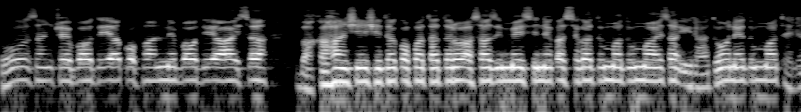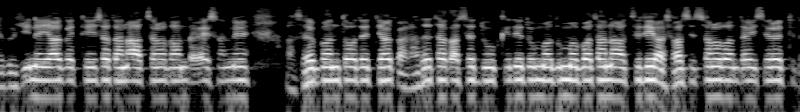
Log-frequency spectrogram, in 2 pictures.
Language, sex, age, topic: Gamo, male, 18-24, government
